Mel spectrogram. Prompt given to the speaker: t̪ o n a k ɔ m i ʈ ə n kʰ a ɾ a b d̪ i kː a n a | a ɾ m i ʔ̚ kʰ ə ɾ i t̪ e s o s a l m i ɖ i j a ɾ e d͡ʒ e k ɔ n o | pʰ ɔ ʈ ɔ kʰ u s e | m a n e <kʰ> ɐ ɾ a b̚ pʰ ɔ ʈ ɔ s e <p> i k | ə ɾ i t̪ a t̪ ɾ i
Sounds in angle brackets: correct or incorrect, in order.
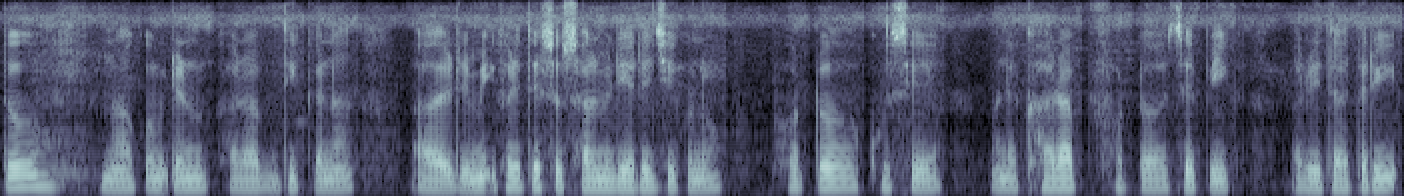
correct, correct

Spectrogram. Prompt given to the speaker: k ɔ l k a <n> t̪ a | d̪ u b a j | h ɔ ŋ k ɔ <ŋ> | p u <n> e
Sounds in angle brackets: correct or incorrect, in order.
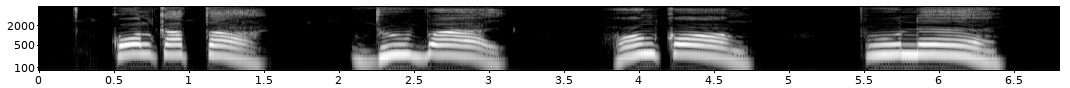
incorrect: none, correct, correct

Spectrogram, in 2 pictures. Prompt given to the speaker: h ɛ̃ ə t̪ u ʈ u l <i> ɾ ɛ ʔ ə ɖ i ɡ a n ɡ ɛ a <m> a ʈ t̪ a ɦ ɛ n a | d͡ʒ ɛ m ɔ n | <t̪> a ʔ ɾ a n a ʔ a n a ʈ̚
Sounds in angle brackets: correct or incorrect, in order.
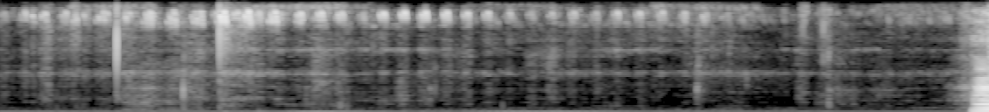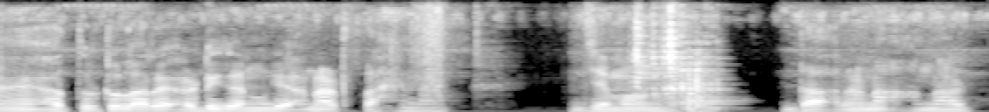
incorrect: a, incorrect: n, incorrect: d̪

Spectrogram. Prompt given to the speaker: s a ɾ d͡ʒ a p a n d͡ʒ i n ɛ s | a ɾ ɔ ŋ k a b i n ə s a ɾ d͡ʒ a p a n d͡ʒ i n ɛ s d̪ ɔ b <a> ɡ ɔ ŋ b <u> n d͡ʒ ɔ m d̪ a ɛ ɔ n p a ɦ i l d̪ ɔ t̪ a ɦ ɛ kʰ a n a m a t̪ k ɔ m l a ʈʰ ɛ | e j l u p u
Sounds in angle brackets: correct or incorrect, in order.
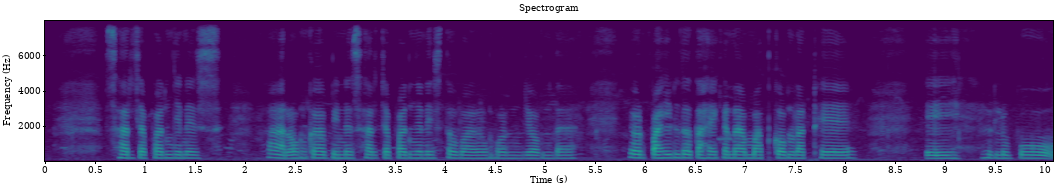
correct, incorrect: ɔ

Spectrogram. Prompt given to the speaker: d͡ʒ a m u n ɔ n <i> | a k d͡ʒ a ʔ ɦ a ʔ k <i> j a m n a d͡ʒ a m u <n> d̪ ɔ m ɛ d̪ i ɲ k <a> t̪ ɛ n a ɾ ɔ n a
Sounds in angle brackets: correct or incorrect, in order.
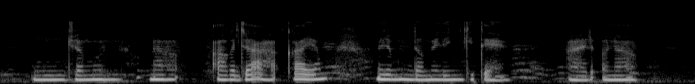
incorrect: a, incorrect: a, correct, incorrect: i

